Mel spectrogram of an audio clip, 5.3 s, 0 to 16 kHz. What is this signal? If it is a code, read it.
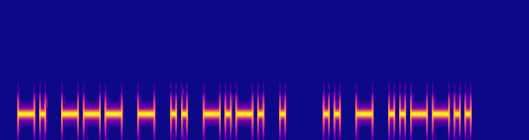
Morse code, heard as a keyed tone, about 22 wpm, 700 Hz. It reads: NOTICE IT?
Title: Sentences from Top 1000 Words - Review Part 2 - 22wpm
